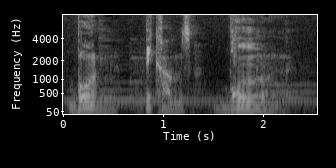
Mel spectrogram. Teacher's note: Melt the may that was me to moy and then mu and the i and light to let the o of old poet pout is from here on vowels before n and m will flow through the nose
